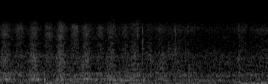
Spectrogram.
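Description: Honeybees buzz at an open hive during an inspection, a faint, steady, continuous drone of many wings with no voices.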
